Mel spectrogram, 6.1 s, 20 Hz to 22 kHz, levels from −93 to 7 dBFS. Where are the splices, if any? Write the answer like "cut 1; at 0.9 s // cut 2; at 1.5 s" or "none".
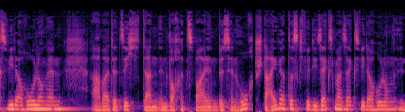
cut 1; at 3.8 s // cut 2; at 4.5 s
